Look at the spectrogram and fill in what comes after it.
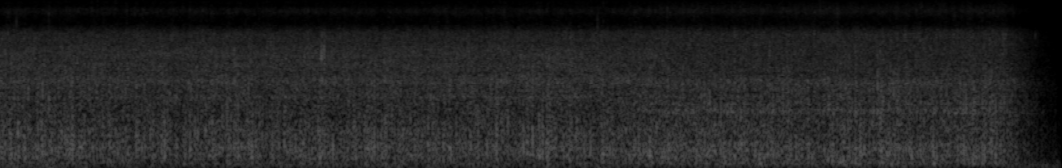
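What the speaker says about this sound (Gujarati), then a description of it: "ધોધમાર વરસાદ નોંધાયો" Heavy monsoon rain in Surendranagar, Gujarat, pours down in a dense, continuous hiss, loud and close, with no voices, until it cuts off abruptly at the end.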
